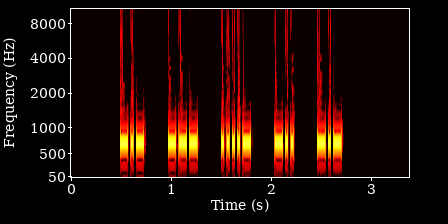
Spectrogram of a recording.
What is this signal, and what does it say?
Morse code, heard as a keyed tone, about 45 wpm, spaced as for 25 wpm, 700 Hz. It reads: KO4DK
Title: USA Call Signs - 3x Character Spacing - 45wpm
